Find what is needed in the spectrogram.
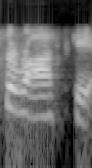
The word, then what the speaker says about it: Swarovski: Swarovski.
